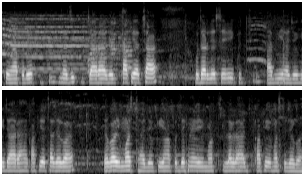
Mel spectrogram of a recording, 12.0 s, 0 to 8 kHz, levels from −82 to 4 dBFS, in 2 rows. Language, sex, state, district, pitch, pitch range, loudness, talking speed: Hindi, male, Bihar, Jamui, 145 Hz, 140-155 Hz, -18 LUFS, 145 wpm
